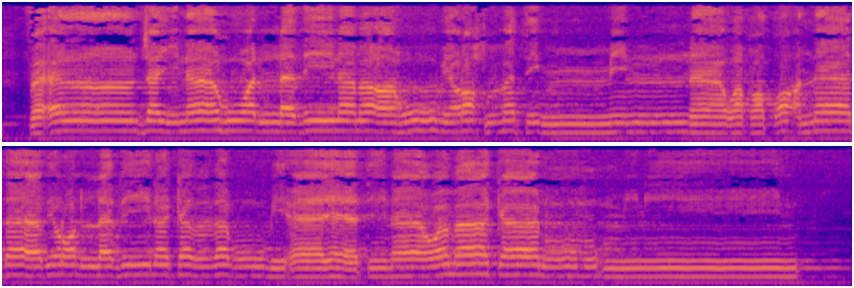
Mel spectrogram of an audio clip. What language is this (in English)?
Arabic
